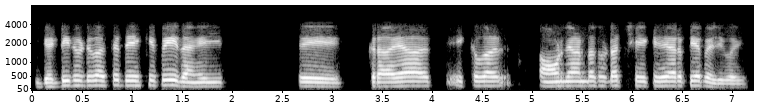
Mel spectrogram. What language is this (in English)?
Punjabi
